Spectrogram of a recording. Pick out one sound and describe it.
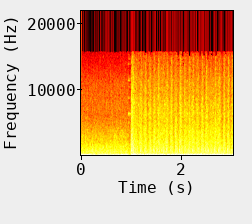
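Aircraft machine guns fire in a rapid, rattling burst.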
